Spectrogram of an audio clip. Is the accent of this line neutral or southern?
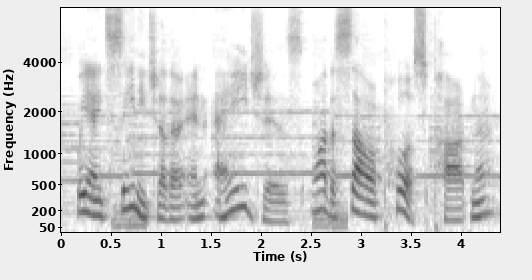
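southern. It is read in a southern American accent. The speaker calls it right.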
